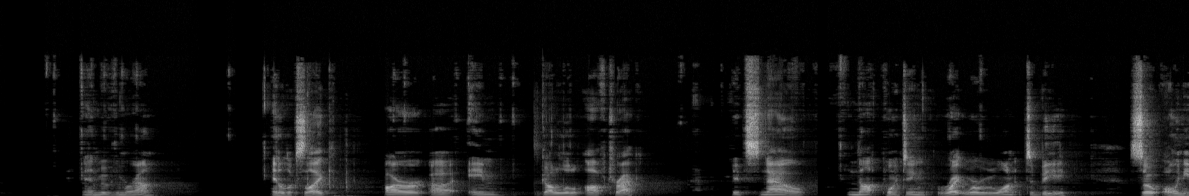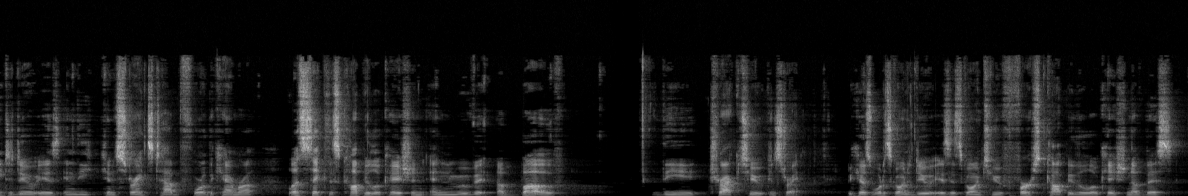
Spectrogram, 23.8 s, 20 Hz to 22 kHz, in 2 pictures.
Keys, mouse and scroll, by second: 3.3 Tab, 6.9-9.5 middle drag, 9.5-18.9 drag, 18.9-20.5 middle drag, 20.5 click.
